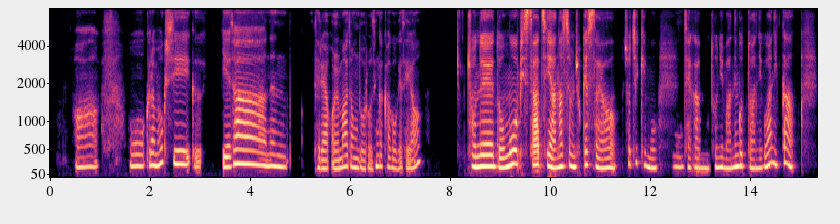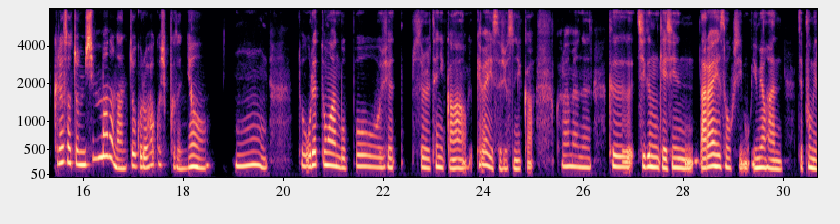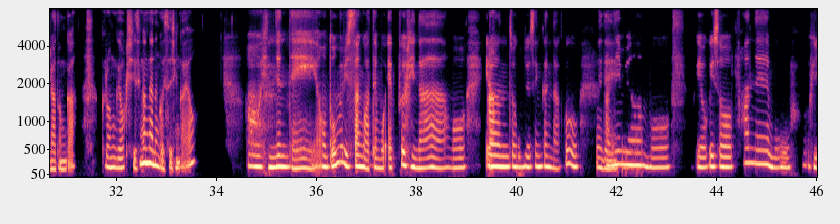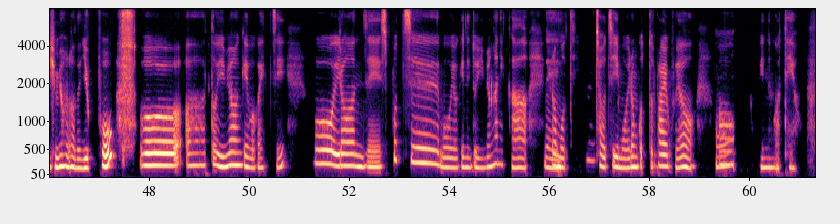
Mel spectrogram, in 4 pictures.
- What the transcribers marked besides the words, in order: other background noise; laughing while speaking: "애플이나"; laughing while speaking: "유명하는"; teeth sucking; in English: "저지"
- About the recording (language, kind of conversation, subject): Korean, advice, 친구 생일 선물을 예산과 취향에 맞춰 어떻게 고르면 좋을까요?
